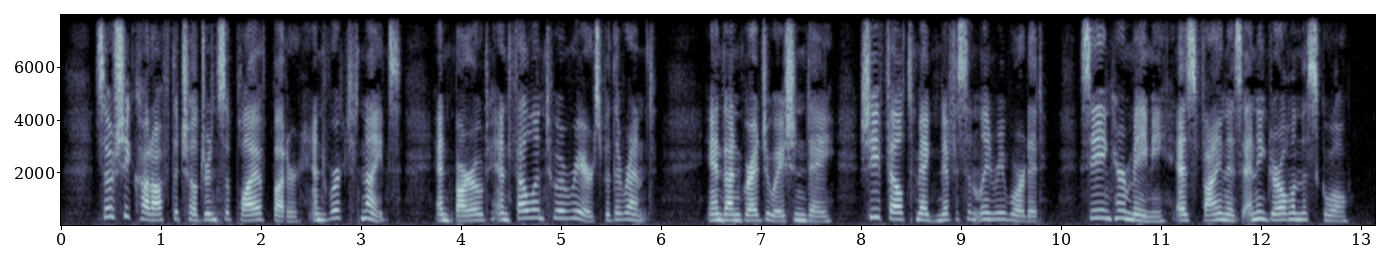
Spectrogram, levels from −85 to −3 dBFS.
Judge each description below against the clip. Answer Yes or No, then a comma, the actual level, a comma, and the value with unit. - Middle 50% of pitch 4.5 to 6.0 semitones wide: No, average, 3.4 semitones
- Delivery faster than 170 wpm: Yes, average, 185 wpm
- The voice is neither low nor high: No, high, 225 Hz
